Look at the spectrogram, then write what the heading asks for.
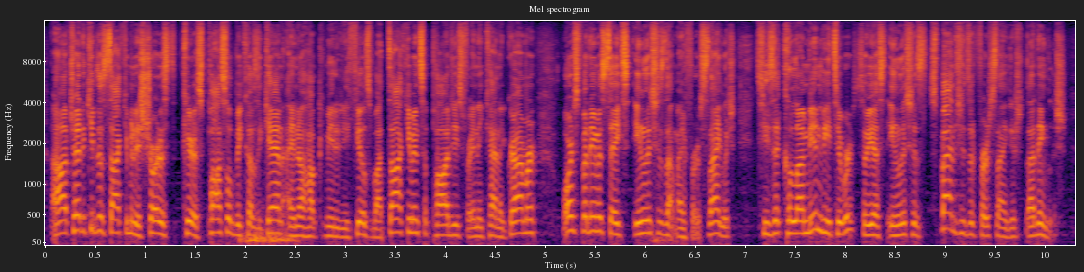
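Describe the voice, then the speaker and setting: A man's voice: sits high, expressive, fairly bright tone, dry recording. A man streaming commentary, reading a document aloud and stopping often to comment, with fillers and restarts. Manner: fast, halting, with frequent fillers and restarts.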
